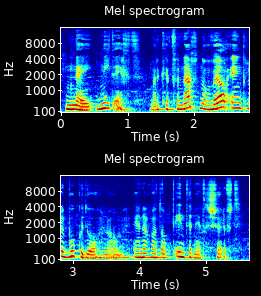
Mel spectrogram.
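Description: A woman's voice: fairly low pitch, normal speed, dark tone, husky. A woman playing a priest's curious, familiar companion in audio drama dialogue, speaking casually.

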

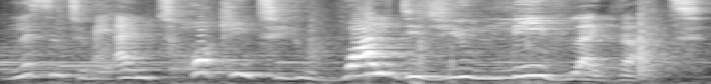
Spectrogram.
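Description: Indignant high-voiced girlfriend. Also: sing-song, moderate pace, music in the background. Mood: indignant, demanding. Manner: demanding, defiant. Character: indignant, entitled young girlfriend. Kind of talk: screen drama acting.

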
